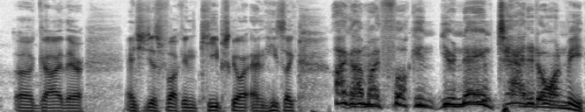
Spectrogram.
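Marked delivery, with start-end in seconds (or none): 3.3-5.8 mock very high, drawn-out screaming rant. Retelling a video of a man catching a cheating girlfriend: imitating a man screaming. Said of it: "the guy's just screaming at her".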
